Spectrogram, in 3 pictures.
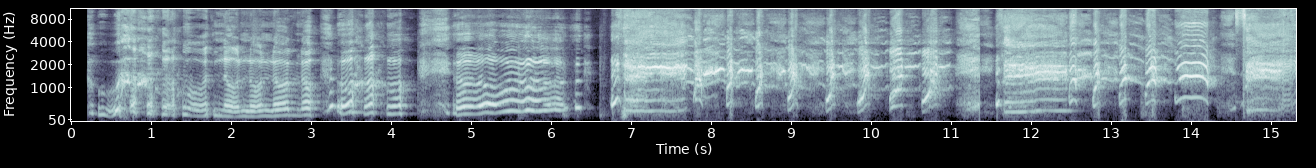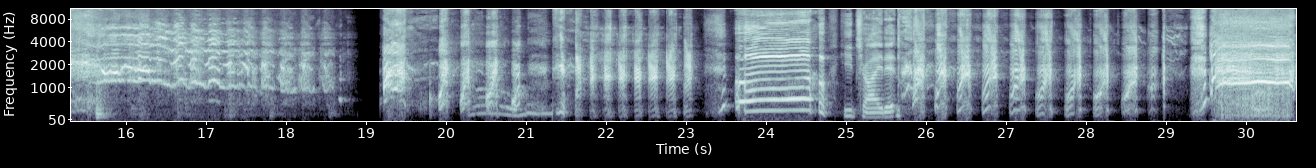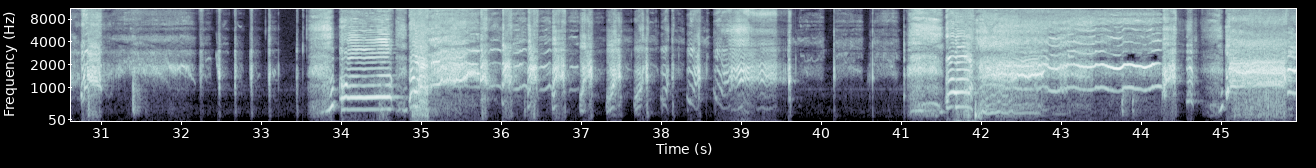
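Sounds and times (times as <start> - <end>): hysterical laughter: 0.4 - 1.8, 3.1 - 23.2, 25.7 - 45.9
wheezy breaths: 4.3 - 4.8, 11.0 - 11.8, 33.5 - 33.9, 39.8 - 41.6, 44.7 - 45.1
high-pitched shrieking laugh: 6.8 - 20.8, 27.1 - 33.2, 34.0 - 40.2, 41.5 - 45.9
person laughing in high bursts: 6.8 - 23.2.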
